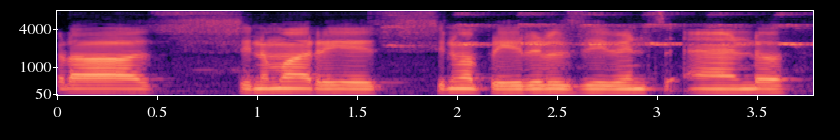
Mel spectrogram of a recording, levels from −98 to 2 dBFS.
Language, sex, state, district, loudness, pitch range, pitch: Telugu, male, Telangana, Nalgonda, -22 LUFS, 115-125 Hz, 120 Hz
